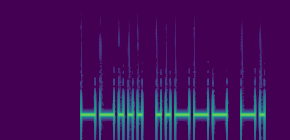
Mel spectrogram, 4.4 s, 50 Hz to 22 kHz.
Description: Morse code, heard as a keyed tone, about 17 wpm, 700 Hz. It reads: 72N
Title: Common Cut Numbers - 3-Digit 17wpm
